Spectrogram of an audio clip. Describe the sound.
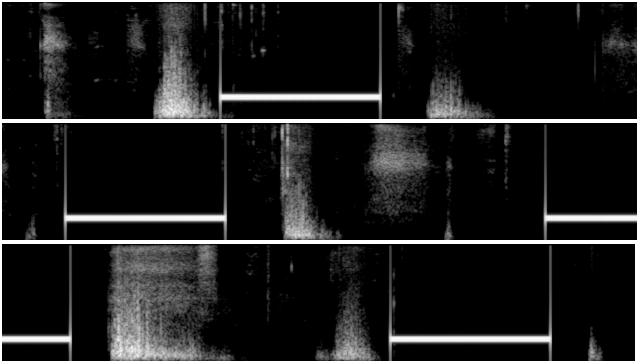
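Steady electronic telephone tones sound in four separate bursts of about two seconds each while a call is dialed, alternating with a person's voice and breathy sounds in the gaps.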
